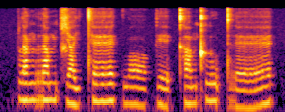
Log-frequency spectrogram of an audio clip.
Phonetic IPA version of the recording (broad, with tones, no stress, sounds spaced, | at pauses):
p l a˧ ŋ r a˧ m t͡ɕ a˩˦ j tʰ ɛː˦˥ k w ɔː˨˩ k e˨˩ ʔ kʰ a˦˥ m kʰ l u˦˥ ʔ t r ɛː˩˦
